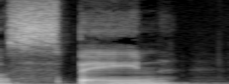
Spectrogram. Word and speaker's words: Spain: Spain, de nuevo semiclave S, porque no se dice e, Spain, sino Spain, es, y como E, not en, T como R suave, naren, y como E, not in, se convierte en naren.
